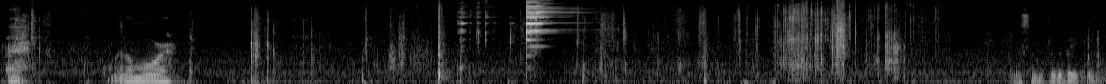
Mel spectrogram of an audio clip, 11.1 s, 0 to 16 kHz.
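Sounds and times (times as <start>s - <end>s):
metal parts knocking and clinking: 4.6s - 5.9s
loud ringing metallic clank: 5.2s - 5.8s.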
